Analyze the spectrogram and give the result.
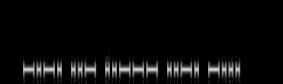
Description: Morse code, heard as a keyed tone, about 34 wpm, 700 Hz. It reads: CU2FB
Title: DXCC-100 Call Signs - 5 Characters - 35wpm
